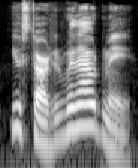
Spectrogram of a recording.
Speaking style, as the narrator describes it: cried the Minbari girl in a lightly accented tone of mock indignation

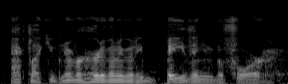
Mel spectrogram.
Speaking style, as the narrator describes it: Corwin muttered

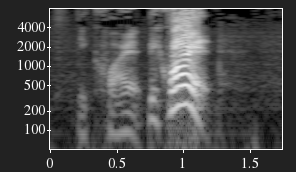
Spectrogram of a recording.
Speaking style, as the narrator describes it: Utna snapped

